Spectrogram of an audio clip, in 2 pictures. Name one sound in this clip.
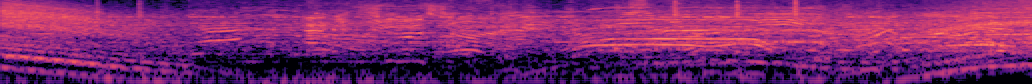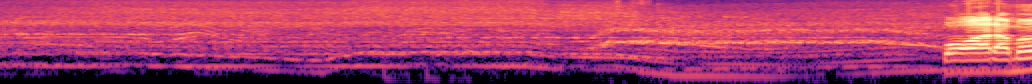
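Car engines idle and rev loudly, rising and falling in pitch.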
